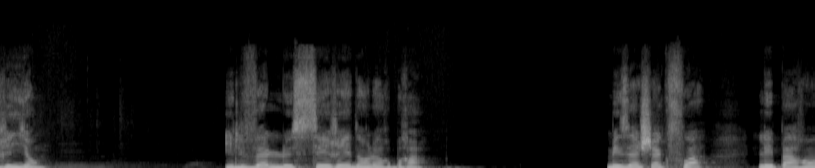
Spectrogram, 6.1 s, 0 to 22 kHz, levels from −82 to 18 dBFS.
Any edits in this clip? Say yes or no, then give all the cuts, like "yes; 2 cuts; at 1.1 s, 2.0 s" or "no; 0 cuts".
no; 0 cuts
